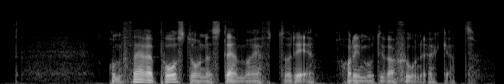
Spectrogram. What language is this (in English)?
Swedish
